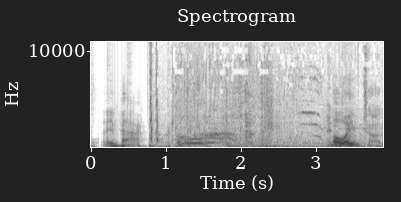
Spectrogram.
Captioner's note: man screams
